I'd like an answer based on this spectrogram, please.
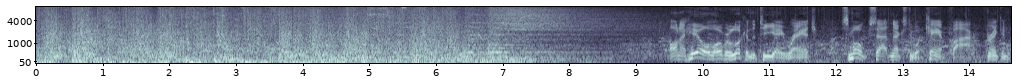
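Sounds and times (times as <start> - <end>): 
gunfire volley hitting a building: 0.0 - 7.2
speech: 9.5 - 14.6.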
